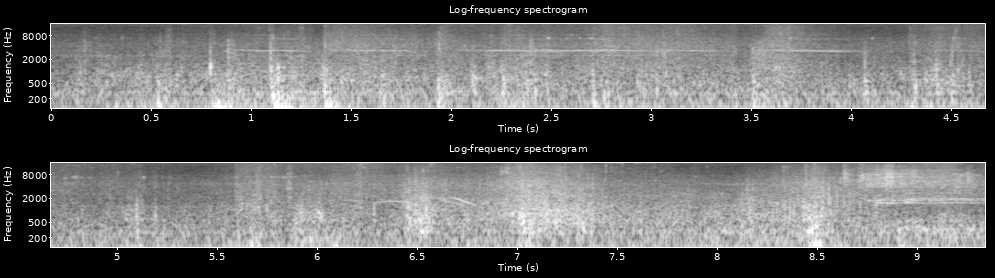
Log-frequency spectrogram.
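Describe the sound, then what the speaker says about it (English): A wild horse's hooves clop along at an uneven walking pace in the video game Crimson Desert over a long stretch, with rustling and soft background noise throughout. "I recently came across this wild horse."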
